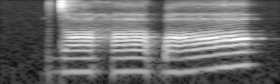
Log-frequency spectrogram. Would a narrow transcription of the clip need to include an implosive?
yes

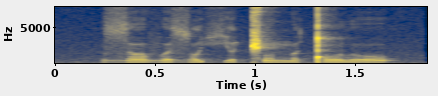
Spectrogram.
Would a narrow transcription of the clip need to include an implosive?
no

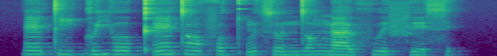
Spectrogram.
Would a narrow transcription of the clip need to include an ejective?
yes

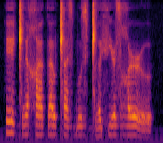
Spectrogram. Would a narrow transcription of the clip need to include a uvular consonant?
yes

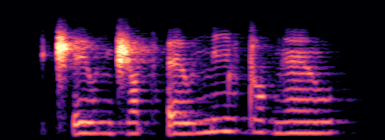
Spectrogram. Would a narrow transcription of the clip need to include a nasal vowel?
yes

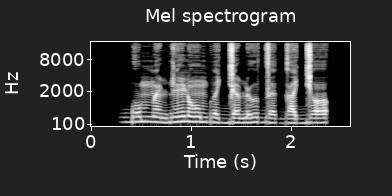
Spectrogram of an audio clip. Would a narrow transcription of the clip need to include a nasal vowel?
yes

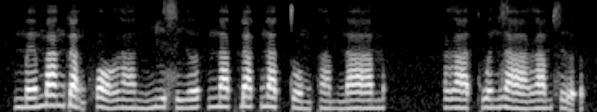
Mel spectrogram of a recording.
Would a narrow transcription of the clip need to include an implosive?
yes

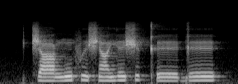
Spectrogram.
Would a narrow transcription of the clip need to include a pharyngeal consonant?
no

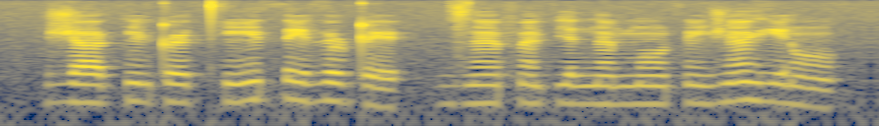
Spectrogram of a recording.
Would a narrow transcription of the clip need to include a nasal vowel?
yes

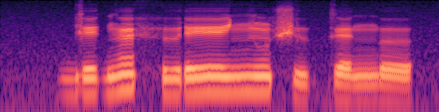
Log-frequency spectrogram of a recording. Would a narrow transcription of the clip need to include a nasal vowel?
yes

